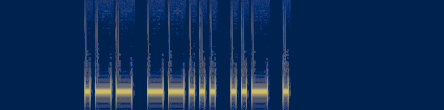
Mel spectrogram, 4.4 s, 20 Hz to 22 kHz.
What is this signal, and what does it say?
Morse code, heard as a keyed tone, about 22 wpm, 700 Hz. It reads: W7UE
